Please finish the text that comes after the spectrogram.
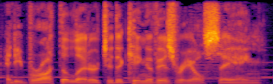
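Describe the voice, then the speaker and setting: Male narrator, low register, lively intonation, dramatized scripture, faint music underneath. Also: a little fast.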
